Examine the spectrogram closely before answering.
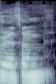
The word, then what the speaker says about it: Rithm: That's where rhythm is spelled RITHM, like algorithm.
